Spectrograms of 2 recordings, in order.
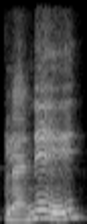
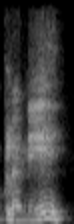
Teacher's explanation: Entonces, plane E se separa en tres sílabas por hiato simple. Y el acento está en la última sílaba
